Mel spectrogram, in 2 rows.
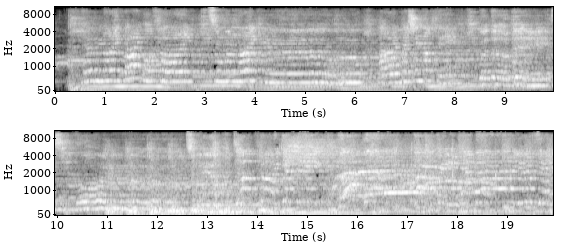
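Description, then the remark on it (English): A live theater audience at a 2012 show sings along loudly with the music, many voices blending into sustained, wavering notes over a stepping bass line, unbroken throughout, with a swell of cheering energy near the end. “And what I want everyone to listen to right now, listen to the crowd, as Harry Carey used to say.”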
